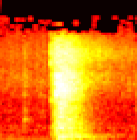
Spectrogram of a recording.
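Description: A side door slams shut as a boy comes home from school, one sharp, loud impact and a short rumbling decay, then it falls back to quiet. No one speaks.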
